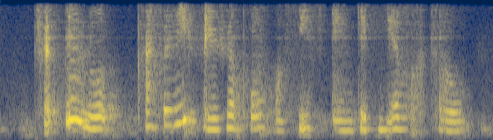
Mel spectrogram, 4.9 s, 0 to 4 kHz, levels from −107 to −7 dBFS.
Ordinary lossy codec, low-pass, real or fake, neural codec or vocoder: none; 3.6 kHz; fake; codec, 44.1 kHz, 0.9 kbps, DAC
